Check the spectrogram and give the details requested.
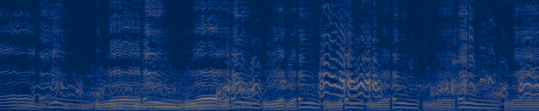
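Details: Christmas shearwaters (ʻaoʻū) at a breeding site with chicks on Eastern Island, Papahānaumokuākea, Hawaii, give nasal, wailing calls that rise and fall; the name echoes a repeated ʻao ending in a long ʻū. Several voices overlap, about four a second.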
